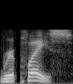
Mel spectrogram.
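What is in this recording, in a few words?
"replace", American English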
